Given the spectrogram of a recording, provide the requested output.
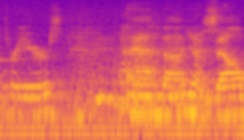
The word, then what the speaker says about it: Zell: years and you know gel which rhymes with hell but it's been great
